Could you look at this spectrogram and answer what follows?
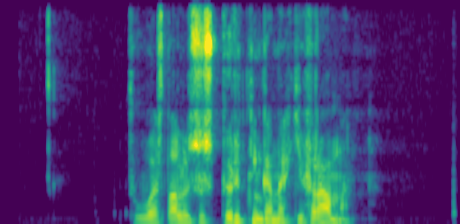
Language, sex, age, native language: Icelandic, male, 30-39, Icelandic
